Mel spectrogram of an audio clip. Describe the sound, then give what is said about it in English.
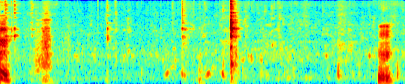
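Cutlery and dishes clink during a dinner: scattered sharp metallic clinks and taps, some bright and loud, others faint, broken up by bursts of people talking. “We're eating dinner, too. I'm sorry. Mm-hmm. We're talking and eating dinner.”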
